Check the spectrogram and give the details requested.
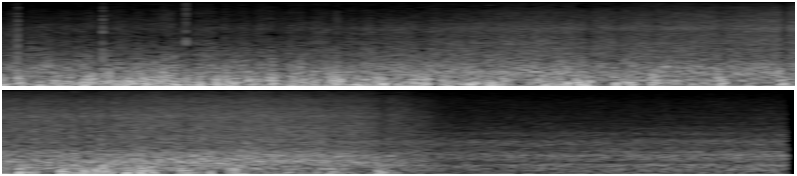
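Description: Wind rushing past an open train window over the rumble of the carriage running on the rails. About six seconds in it cuts to a quieter steady background.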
